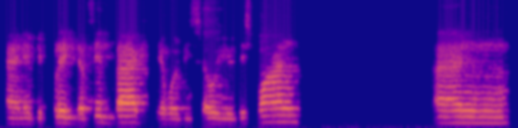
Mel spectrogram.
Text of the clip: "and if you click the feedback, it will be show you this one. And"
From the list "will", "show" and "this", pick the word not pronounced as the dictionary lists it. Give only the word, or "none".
show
